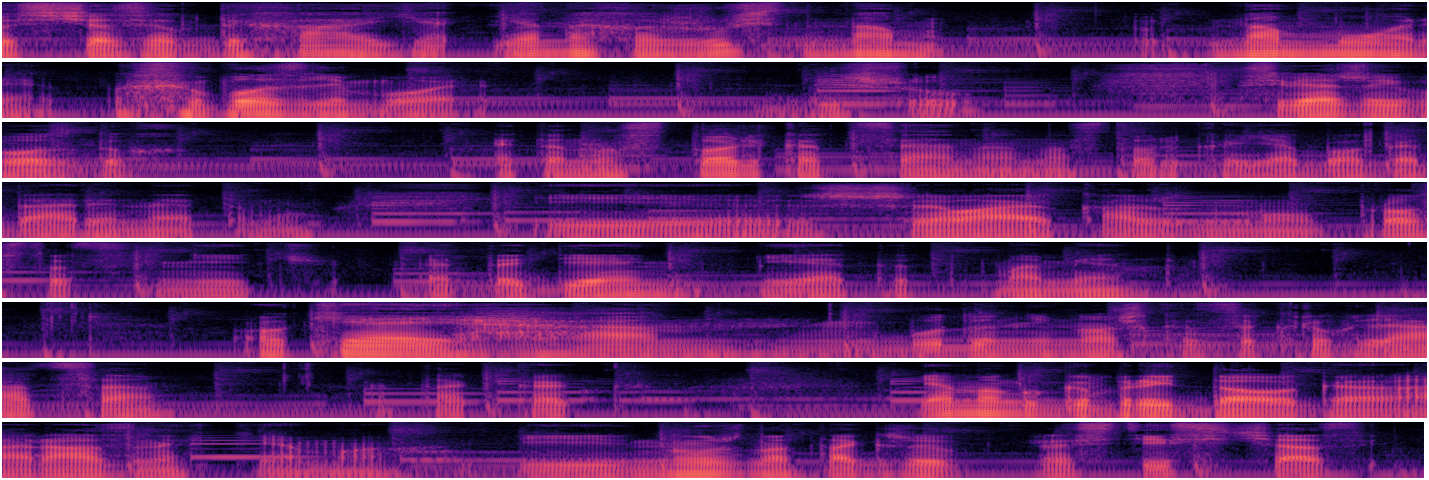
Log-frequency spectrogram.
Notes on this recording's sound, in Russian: Выпуск был записан возле моря, что придаёт свою определенную атмосферу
